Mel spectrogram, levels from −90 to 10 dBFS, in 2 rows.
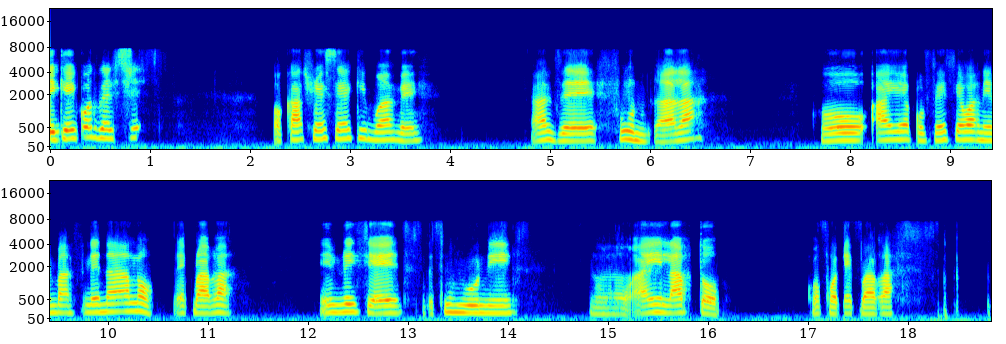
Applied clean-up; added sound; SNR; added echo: neural diffusion model UNIVERSE++.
